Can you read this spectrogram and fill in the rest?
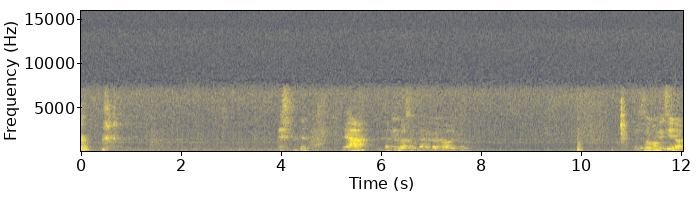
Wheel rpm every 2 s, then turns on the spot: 0, 0, 0, 0, 0, 0.
none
